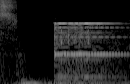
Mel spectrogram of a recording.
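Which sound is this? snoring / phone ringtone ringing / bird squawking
phone ringtone ringing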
